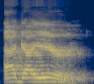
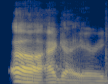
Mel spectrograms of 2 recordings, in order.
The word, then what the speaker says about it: Aghayere: Please welcome Aghayere. Yeah, close. Aghayere, yes, sir. How do you say it? Aghayere. Aghayere.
